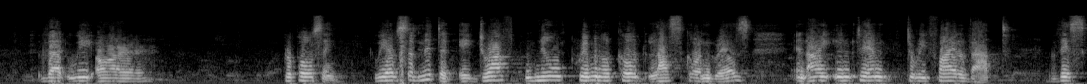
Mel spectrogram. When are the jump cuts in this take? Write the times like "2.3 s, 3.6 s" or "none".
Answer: 9.3 s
